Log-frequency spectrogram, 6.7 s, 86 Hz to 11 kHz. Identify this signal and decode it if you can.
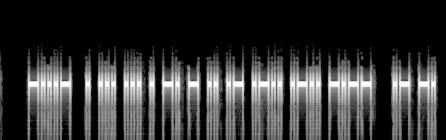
Morse code, heard as a keyed tone, about 25 wpm, 600 Hz. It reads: <BT> ESSENTIALLY AN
